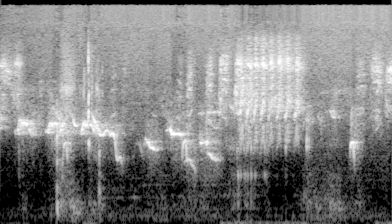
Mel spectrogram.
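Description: Two Eurasian jays trade a quick series of soft whistles, chirps and a few rasping notes, clear, with no talking over them.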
